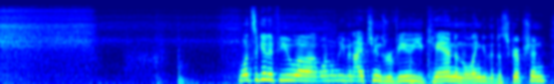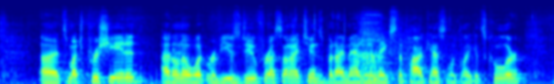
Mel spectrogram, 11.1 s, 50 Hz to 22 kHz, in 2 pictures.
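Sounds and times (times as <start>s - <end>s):
vape being inhaled and exhaled: 0.0s - 2.4s, 9.0s - 10.1s
speech: 2.4s - 11.0s.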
